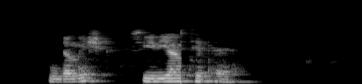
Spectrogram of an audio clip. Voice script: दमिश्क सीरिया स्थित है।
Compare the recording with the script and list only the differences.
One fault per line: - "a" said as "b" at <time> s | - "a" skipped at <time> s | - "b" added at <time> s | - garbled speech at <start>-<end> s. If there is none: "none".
none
